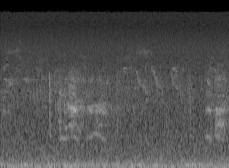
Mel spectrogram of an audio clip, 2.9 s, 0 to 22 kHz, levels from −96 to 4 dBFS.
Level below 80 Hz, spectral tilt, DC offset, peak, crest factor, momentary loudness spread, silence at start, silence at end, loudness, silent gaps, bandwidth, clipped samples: -44 dBFS; -3.5 dB/octave; 0.2%; -20 dBFS; 18 dB; 6 LU; 0 s; 0 s; -38 LUFS; none; 16.5 kHz; under 0.1%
